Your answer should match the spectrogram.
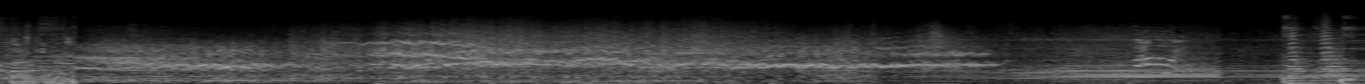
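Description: Car tyres squealing in a long, wavering skid for about seven seconds, followed by a lower engine note rising briefly. Music plays at the very start and comes back just before the end.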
